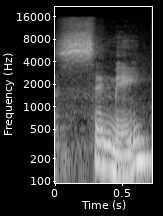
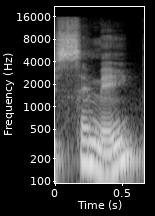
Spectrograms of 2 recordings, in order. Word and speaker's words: Semei: o nome dele era Semei, imagino que é assim que pronuncia, S-E-M-E-I, e ele vinha,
